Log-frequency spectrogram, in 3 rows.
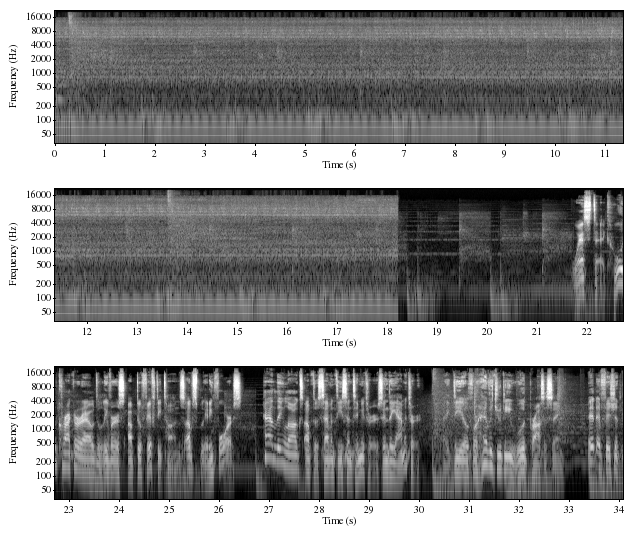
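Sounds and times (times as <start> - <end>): heavy diesel engine running: 0.0 - 18.2, 30.3 - 32.8.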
